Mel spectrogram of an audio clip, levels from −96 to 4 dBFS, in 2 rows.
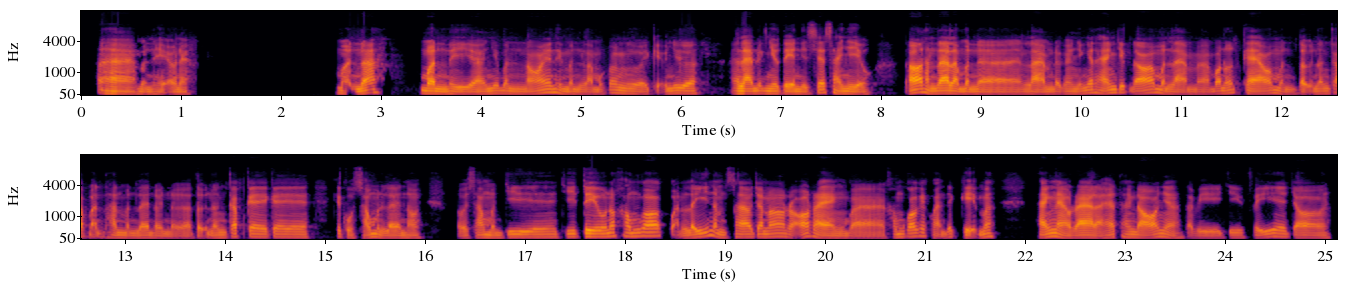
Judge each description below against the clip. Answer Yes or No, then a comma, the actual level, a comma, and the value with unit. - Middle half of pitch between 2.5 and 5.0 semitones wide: Yes, average, 4.4 semitones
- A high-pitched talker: No, very low, 95 Hz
